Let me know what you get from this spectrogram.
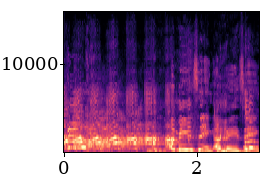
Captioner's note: group laughing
